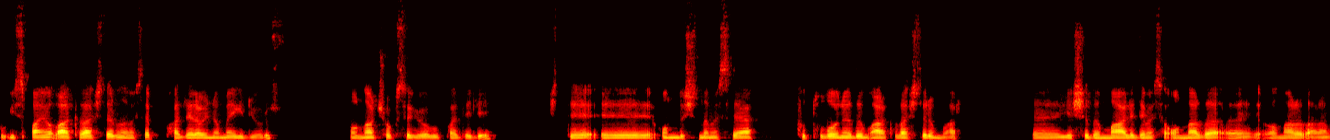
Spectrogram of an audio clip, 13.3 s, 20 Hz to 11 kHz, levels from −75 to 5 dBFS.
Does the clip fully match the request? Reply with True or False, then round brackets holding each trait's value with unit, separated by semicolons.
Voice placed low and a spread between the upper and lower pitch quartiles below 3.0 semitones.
True (110 Hz; 2.6 semitones)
